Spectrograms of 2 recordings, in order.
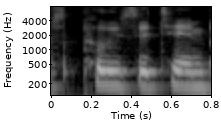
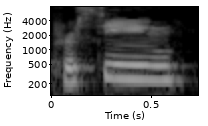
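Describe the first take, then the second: First: The name is said with extra vowels between consonants. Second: The name is said with no added vowels. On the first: "which is in Korea, they call it like Pilucetine" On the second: "however you want to say it"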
